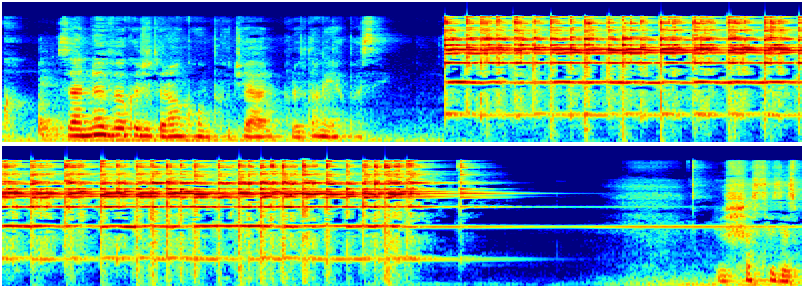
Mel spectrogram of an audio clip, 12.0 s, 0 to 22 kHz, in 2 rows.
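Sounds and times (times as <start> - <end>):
bell rung rapidly: 3.3 - 12.0.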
